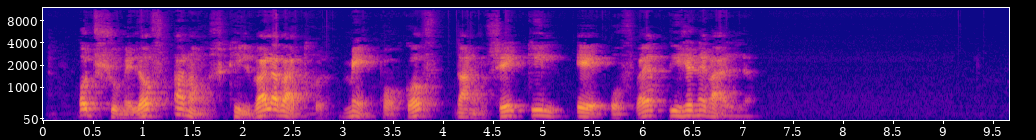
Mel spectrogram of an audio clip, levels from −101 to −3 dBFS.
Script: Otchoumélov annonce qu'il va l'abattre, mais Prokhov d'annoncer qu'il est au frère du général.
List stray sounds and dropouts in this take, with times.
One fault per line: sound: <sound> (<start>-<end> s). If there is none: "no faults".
no faults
